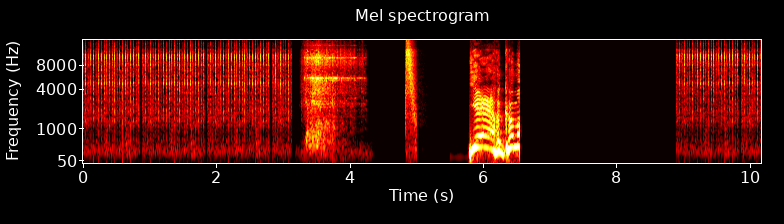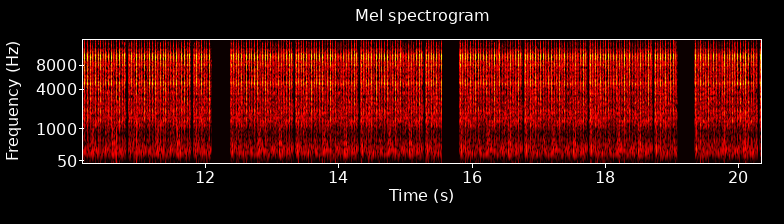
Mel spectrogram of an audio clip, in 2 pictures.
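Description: Slot machine reels spin with rapid electronic clicking.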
